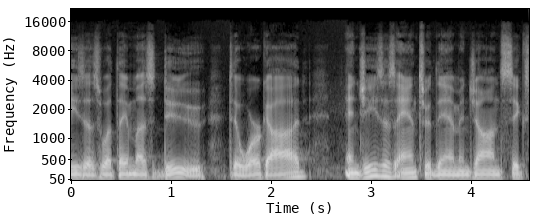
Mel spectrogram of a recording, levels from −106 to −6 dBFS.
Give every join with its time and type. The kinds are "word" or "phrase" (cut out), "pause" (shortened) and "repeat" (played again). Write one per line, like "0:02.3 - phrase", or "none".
0:01.6 - word
0:01.9 - word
